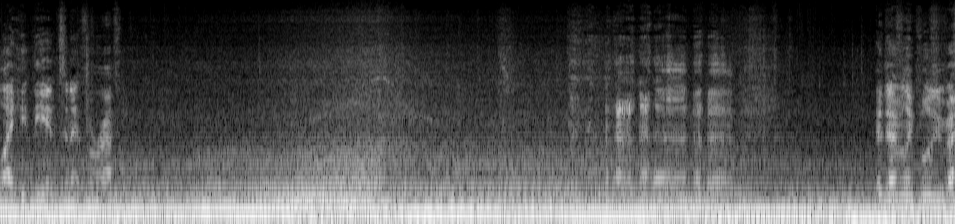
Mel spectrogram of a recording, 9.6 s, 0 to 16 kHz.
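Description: An LS-swapped turbocharged CV8 Monaro accelerates hard, its engine drone climbing steadily in pitch and then settling into a loud, continuous roar heard from inside the car, with occupants talking and exclaiming over it.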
